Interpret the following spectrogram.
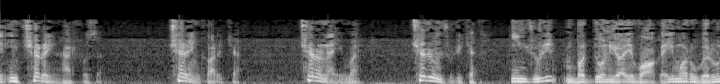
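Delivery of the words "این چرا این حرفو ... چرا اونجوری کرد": lower, grumbling complaints of an angry man; angry person's voice. Retold or imitated. Speaker imitating an angry person's complaints, lower and grumbling. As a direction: voice the resentful questions low. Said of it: "آدم عصبانی میگه".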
